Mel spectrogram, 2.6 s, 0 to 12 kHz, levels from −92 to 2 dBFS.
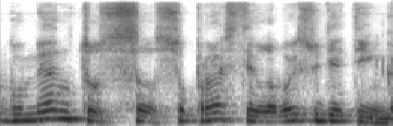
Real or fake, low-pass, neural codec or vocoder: real; 10.8 kHz; none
